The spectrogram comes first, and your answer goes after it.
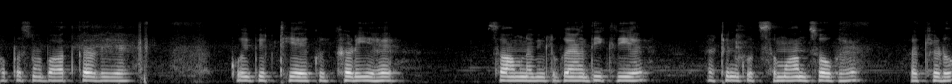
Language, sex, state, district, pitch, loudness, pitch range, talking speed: Rajasthani, female, Rajasthan, Churu, 180 Hz, -18 LUFS, 175-185 Hz, 165 wpm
